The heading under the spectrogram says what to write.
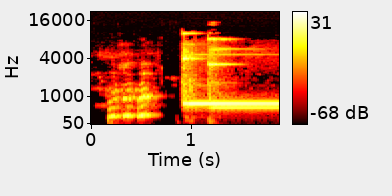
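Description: A brief vocal sound comes first, then a loud electronic doorbell rings for a pizza delivery, striking two chimes in quick succession, its bright tone ringing on steadily until the end.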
